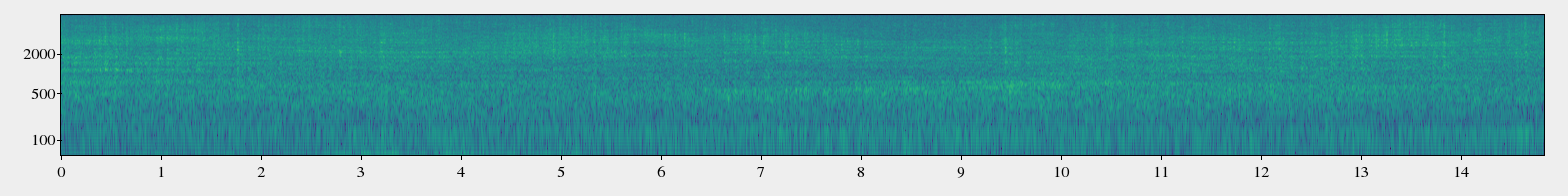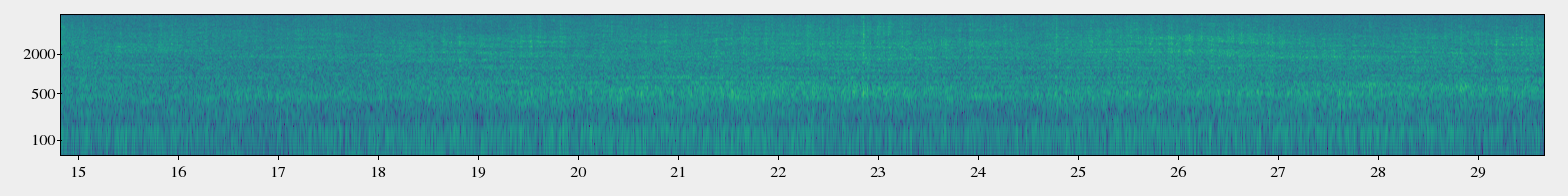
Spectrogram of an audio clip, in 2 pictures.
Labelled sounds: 2.3	2.6	vessel noise, 2.1 to 2.3 kHz
3.3	3.6	vessel noise, 4.0 to 4.3 kHz
5.7	6.0	vessel noise, 1.9 to 2.0 kHz
11.4	11.7	vessel noise, 2.2 to 2.5 kHz
16.5	16.7	vessel noise, 4.4 to 4.7 kHz
25.7	26.0	vessel noise, 3.3 to 3.6 kHz
27.0	27.3	vessel noise, 1.6 to 1.9 kHz
28.3	28.5	vessel noise, 2.4 to 2.6 kHz

